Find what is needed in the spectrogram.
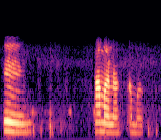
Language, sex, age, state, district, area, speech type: Tamil, female, 18-30, Tamil Nadu, Krishnagiri, rural, conversation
